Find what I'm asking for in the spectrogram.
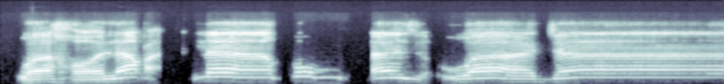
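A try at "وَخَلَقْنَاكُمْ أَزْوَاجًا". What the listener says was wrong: Udah bagus, cuman zainya kurang rapuh, sama kopnya kurang kol-kolah nih ya. Bapak lihat mulut saya Bapak ngikutin mulutnya nih, lihat ya. Wa khalaqnakum azwaja.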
